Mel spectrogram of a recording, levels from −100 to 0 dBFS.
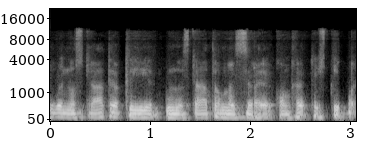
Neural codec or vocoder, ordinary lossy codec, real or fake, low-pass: codec, 24 kHz, 1.5 kbps, HILCodec; Opus, 24 kbps; fake; 10.8 kHz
